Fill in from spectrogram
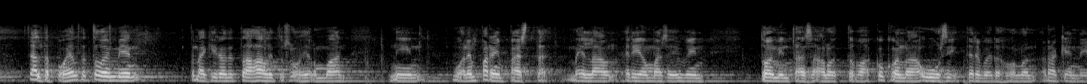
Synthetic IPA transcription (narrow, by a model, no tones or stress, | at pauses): t̪ælt̪æpohjɑlt̪ɑt̪oimiːn | t̪æmækirjot̪et̪ɑːhɑlːit̪uso̰hjelmɑːn | niːnʋuoɾempɑrimpæːst̪æ̰meilːæoneɾiomɑisehyʋin | t̪oimint̪ɑːnsɑ̰ʔɑlot̪ːɑʋɑkokonɑːuːsit̪erʋeydehuolːonrɑkenːe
